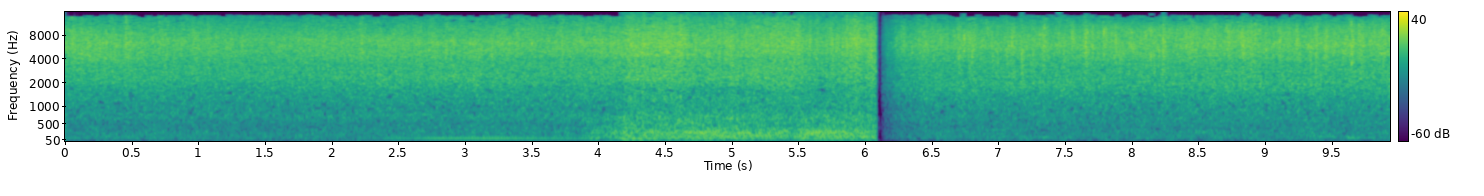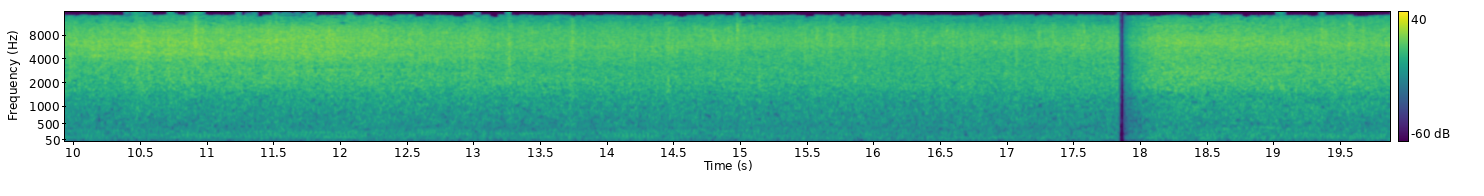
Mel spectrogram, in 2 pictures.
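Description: Heavy tropical downpour: a steady hiss of rain falling on the street. About four seconds in, a loud low rumble lasts about two seconds. The sound breaks off sharply twice.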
